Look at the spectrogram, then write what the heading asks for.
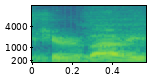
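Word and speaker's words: Kiribati: Curabati. It is Kiraabari.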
